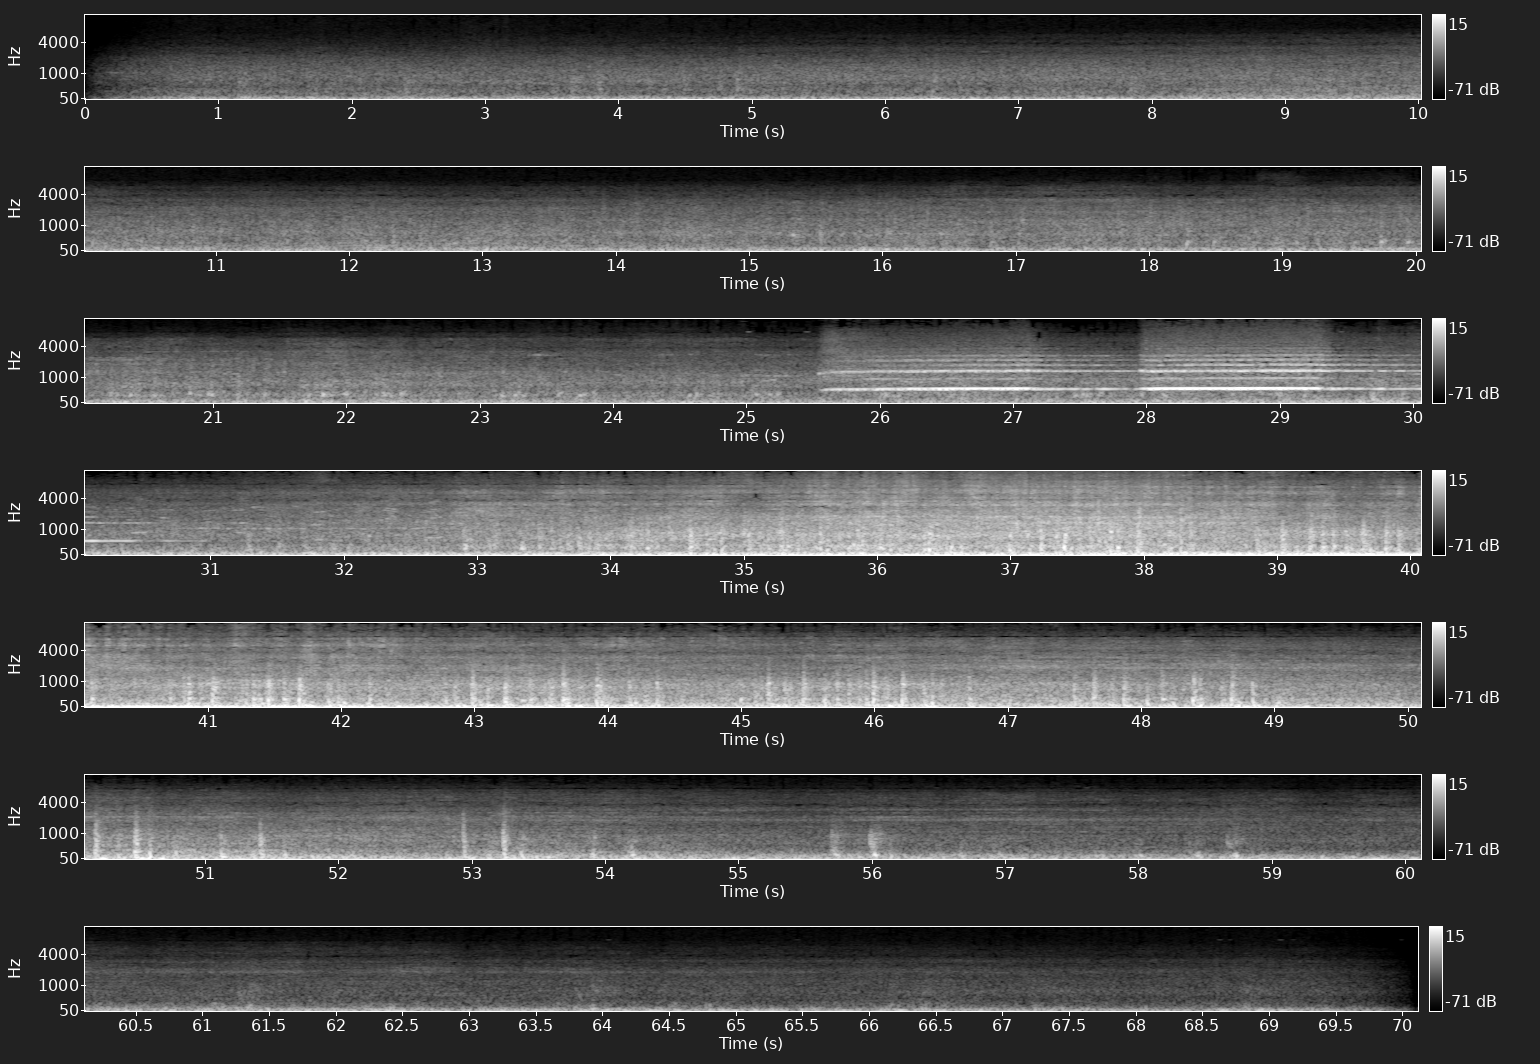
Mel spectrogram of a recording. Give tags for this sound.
field-recording locomotive steam steam-train stereo train whistle xy

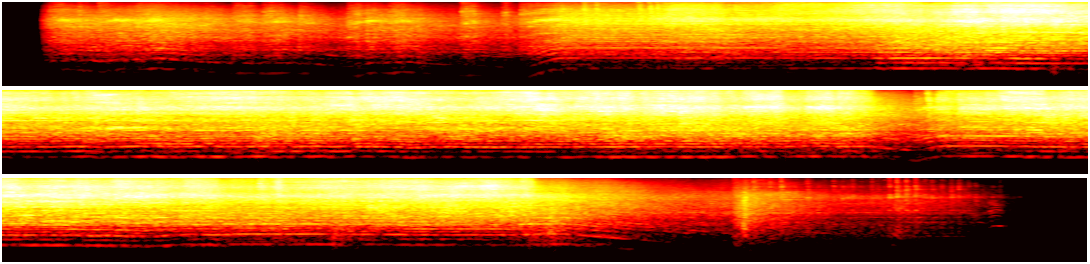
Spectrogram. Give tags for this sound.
building construction field-recording site industrial machine

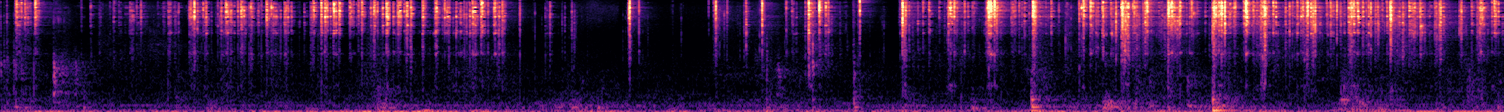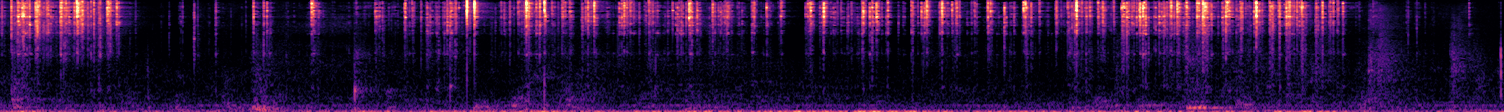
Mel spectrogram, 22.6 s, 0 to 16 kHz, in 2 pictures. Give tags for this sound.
2013 Lamaaes TCR

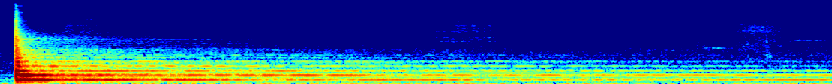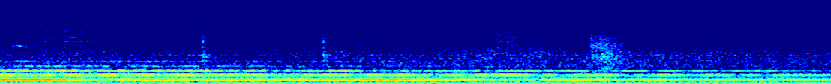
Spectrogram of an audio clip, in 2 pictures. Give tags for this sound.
muted-strings piano Upright-piano

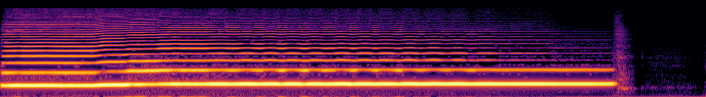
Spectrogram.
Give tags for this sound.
tenor-sax vst jazz sampled-instruments woodwind sax saxophone

